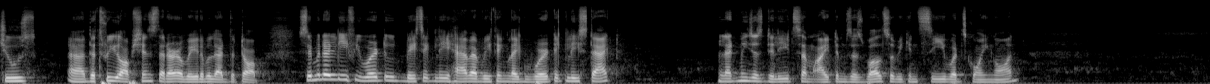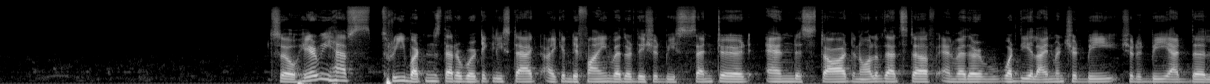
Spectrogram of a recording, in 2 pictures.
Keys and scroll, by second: 9.0 BackSpace, 12.0 BackSpace.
